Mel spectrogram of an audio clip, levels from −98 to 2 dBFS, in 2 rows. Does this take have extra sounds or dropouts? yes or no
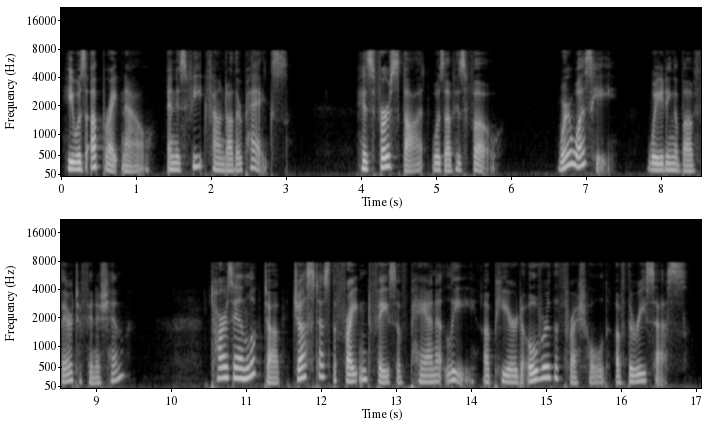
no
